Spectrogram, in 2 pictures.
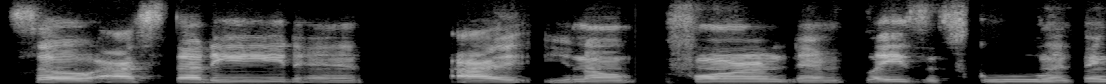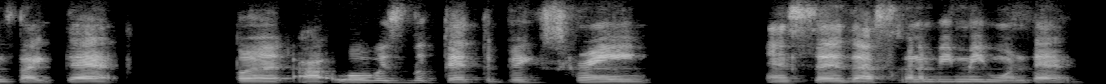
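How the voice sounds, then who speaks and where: A woman's voice: very deep voice, fairly even intonation, unhurried. A woman from New York, an actress, answering interview questions casually. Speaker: stage actress being interviewed. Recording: dull, lo-fi audio.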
